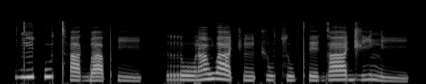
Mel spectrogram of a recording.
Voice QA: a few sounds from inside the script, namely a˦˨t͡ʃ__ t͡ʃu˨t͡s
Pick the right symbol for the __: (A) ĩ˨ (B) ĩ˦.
A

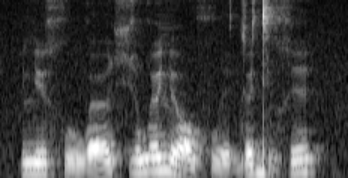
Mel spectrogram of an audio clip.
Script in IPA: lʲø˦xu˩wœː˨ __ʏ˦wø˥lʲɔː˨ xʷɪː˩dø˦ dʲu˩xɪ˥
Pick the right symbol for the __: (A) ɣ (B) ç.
B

